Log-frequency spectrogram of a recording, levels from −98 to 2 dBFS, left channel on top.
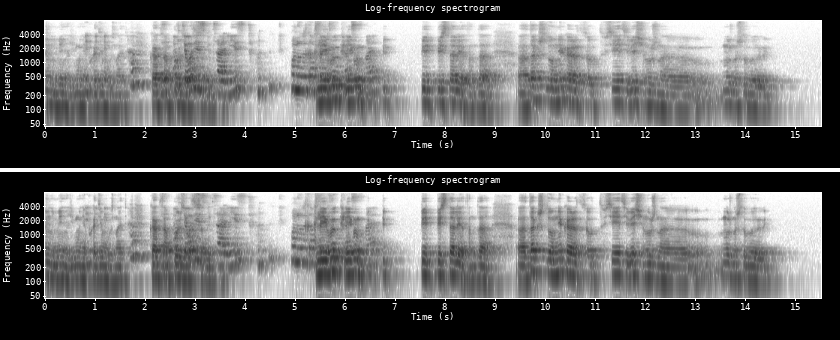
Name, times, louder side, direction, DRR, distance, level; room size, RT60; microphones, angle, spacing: voice 1, 0.0-1.5 2.1-3.3 5.4-6.3 6.7-6.8 7.5-14.4, right 3 dB, 80° right, 7 dB, 0.4 m, -29 dB
voice 2, 2.3-3.1 3.4-3.9 4.2-4.3 4.9-5.7 6.0-6.6 10.0-10.4, left 2 dB, 10° left, -2 dB, 0.5 m, -31 dB
2.5 x 2.3 x 3.2 m, 0.85 s
head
